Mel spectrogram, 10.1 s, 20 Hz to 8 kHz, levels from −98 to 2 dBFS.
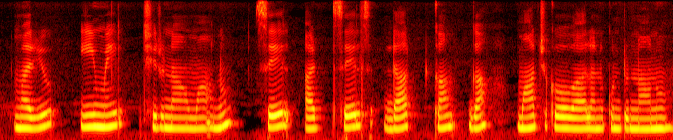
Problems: constant background noise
